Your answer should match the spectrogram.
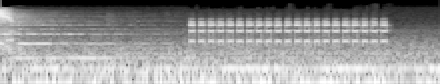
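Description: Mobile phone ringing: one steady electronic ringtone tone about a second long, starting about a second in.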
